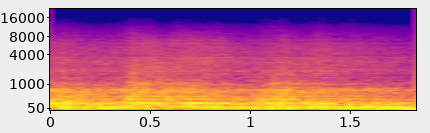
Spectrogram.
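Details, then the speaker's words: Old Chevelle V8 after repairing electric exhaust cutouts: deep even burble at steady idle with cutouts closed, no ticks, leaks or misses, then louder when opened; healthy exhaust note. "out pretty good pretty good let's open her up oh yeah now we're talking she's Ry nice"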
